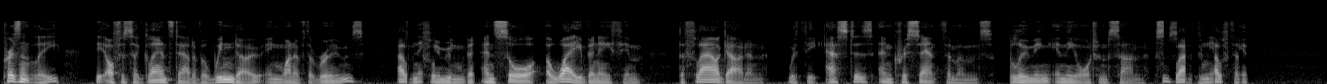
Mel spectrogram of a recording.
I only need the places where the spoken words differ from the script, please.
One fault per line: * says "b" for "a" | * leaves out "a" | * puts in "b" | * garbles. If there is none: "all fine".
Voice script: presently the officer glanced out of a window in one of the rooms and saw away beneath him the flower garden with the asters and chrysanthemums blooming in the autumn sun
* garbles
* garbles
